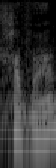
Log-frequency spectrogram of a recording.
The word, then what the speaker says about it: Chava: And Eve, which we mispronounce, the original name is Chava, meaning life.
